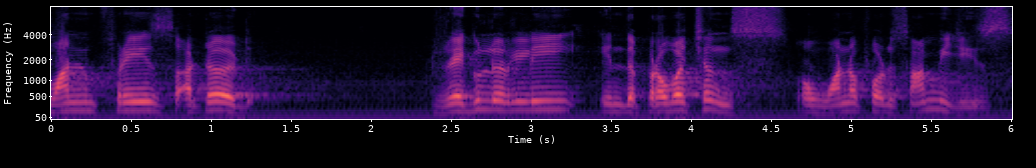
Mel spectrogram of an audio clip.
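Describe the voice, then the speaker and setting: At a fairly slow pace, a man talks with a Kannada accent in a high pitch. His tone is bright and sharp, and his intonation fairly even. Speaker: philosophy speaker. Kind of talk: lecture. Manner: formal.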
